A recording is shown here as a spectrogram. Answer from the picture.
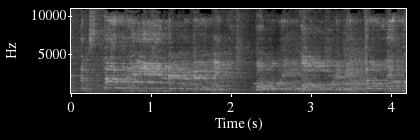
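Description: A woman singing a Ukrainian folk song with folk band accompaniment. About two seconds in, the sound dips briefly before a new sung phrase slides up into its note.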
